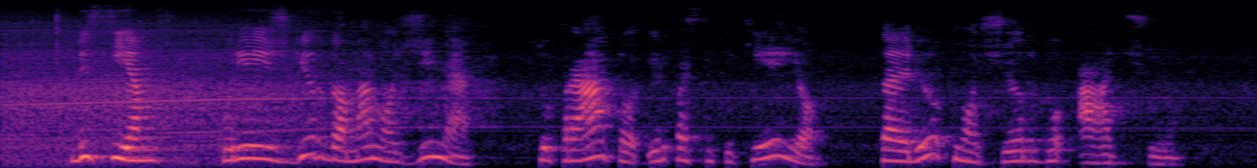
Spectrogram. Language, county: Lithuanian, Šiauliai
